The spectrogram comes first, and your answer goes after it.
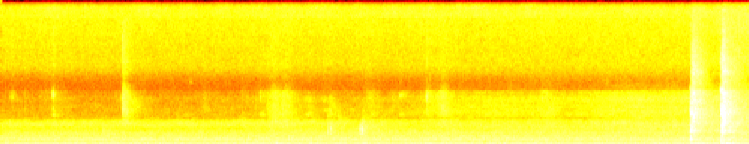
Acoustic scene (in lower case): residential area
